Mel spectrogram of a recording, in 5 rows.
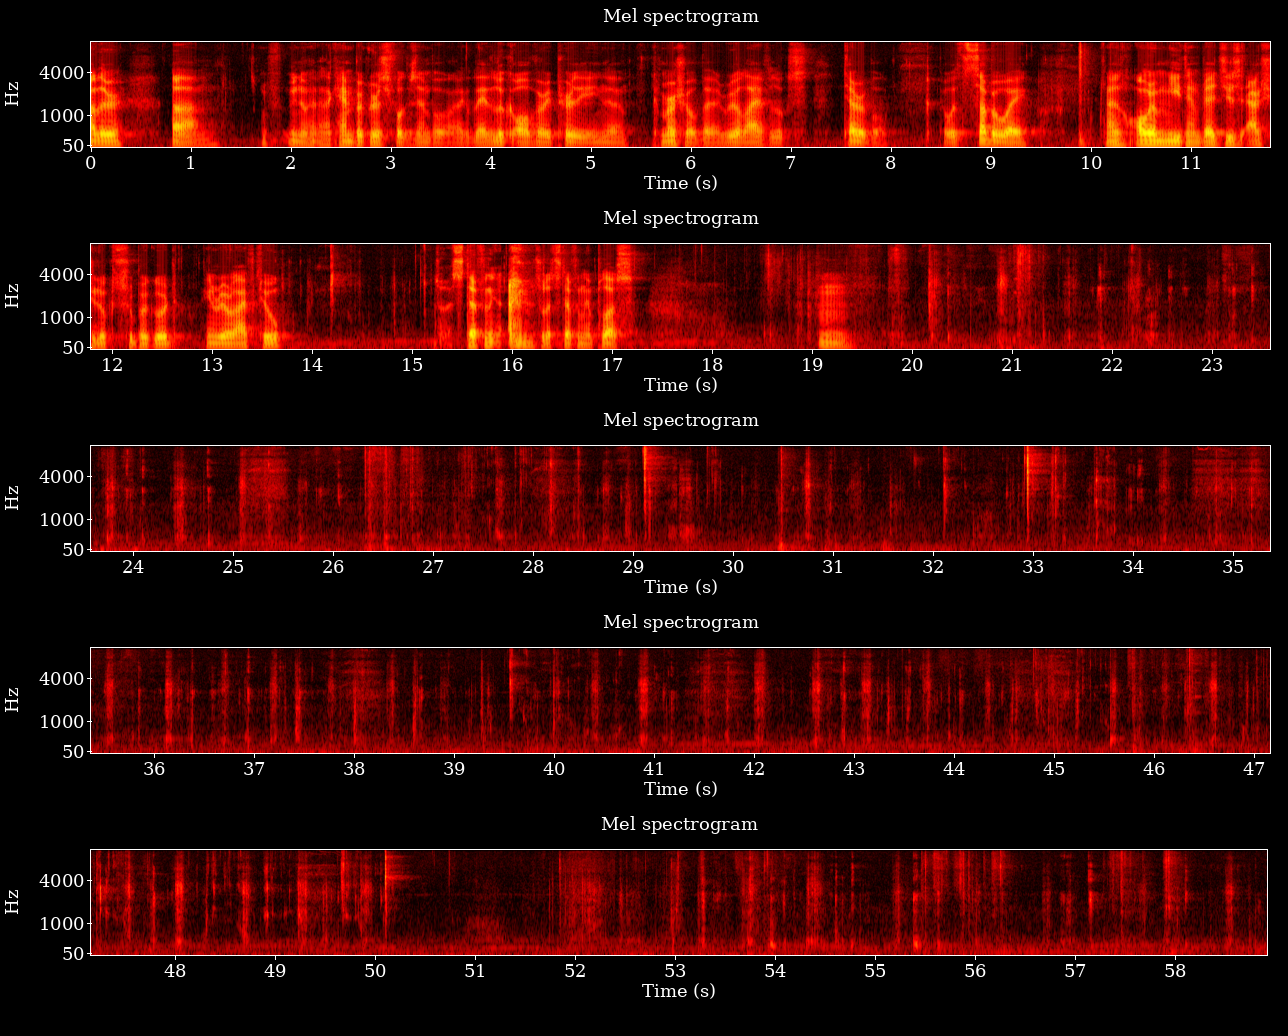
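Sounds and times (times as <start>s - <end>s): chewing crunchy sandwich: 13.7s - 15.5s, 17.6s - 50.8s, 51.6s - 58.9s.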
